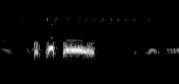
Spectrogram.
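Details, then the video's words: Spotted dove giving a gọi hai hậu coo to spur a newly caught dove; two quick short notes lead into a sustained low mellow coo, with faint soft notes after. "tieng cu gay kich boi nhanh noi thúc gù gáy gọi hai hậu"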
